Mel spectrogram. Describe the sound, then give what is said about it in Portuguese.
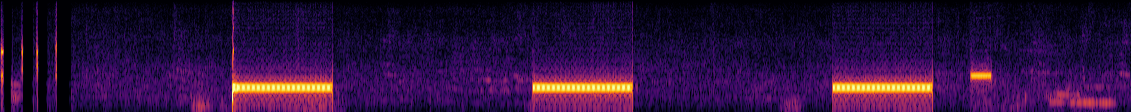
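A phone line's transfer waiting tone as a call is transferred to a quality center: three long, steady mid-pitched tones of about two seconds each, separated by quiet gaps, then a short higher beep and faint murmur at the end. “Nesse momento, vou estar encaminhando a sua ligação para a central de qualidade para prosseguirmos com as confirmações.”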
